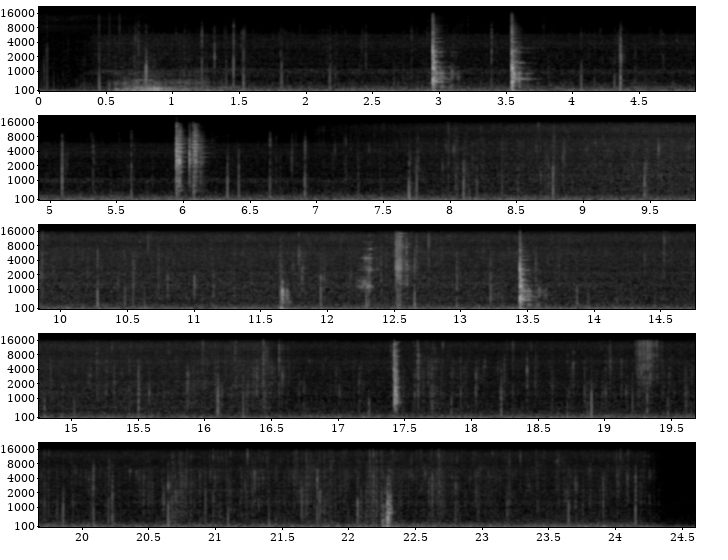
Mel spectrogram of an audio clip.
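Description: A few sharp clicks and knocks, then from about seven seconds in a steady sizzle of food frying in a pan on a gas stove burner, with occasional sharp clicks over it.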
